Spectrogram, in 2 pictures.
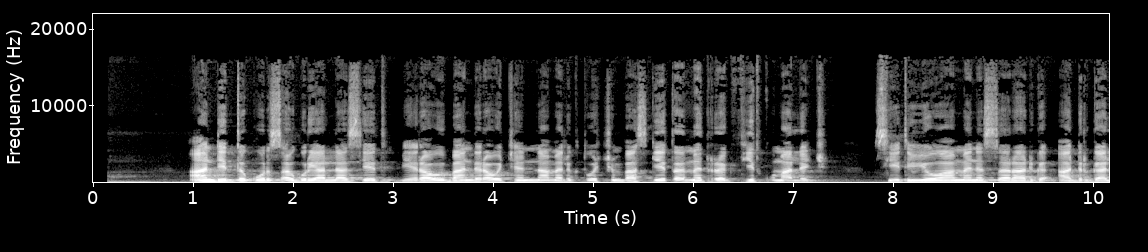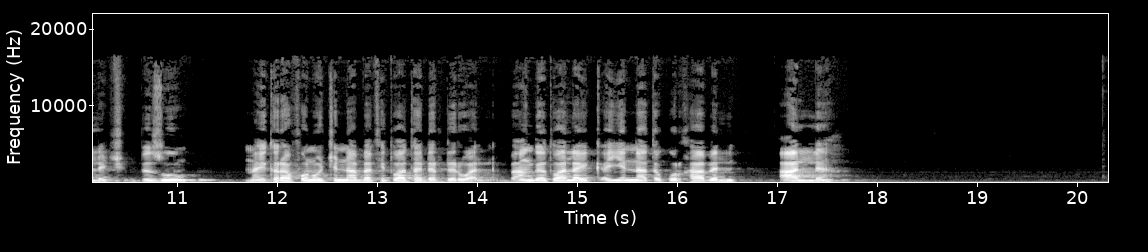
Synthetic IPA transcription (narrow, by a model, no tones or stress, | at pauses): ʔand̪it̪ʼːɨkʼuɾsʼəɡuɾjalːaset̪bɨheɾawiband̪əɾawo̞t͡ʃːɪnɨnːaməlɨkt̪ʰo̞t͡ʃːɪnbasɡe̞t̪ʼəməd̪ɾəɡfit̪kʷʼumalːət͡ʃː | set̪ɨjowamənəsʼəɾad̪ɨɾɨɡalːət͡ʃːbɨzu | majkɾafo̞no̞t͡ʃːɨnːabəfit̪ʰwat̪ʰəd̪əɾd̪ɨɾwa̰lbəaŋɡət̪ʰwalajkʼəjːɛnːat̪ʼɨkʼuɾkʰaβɨl | ʔalːə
